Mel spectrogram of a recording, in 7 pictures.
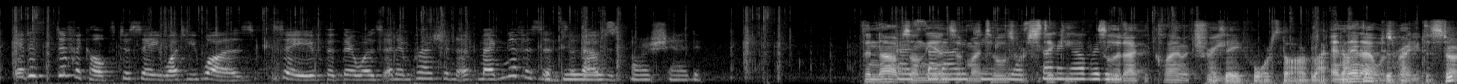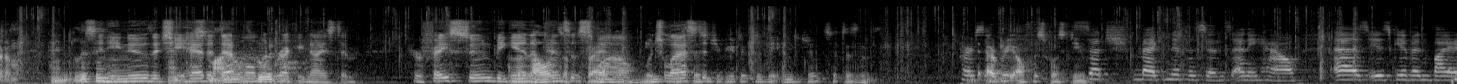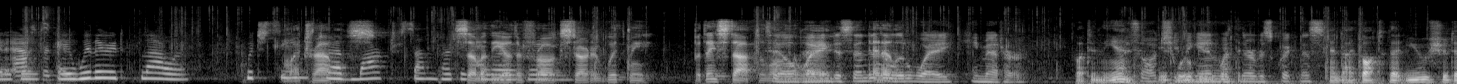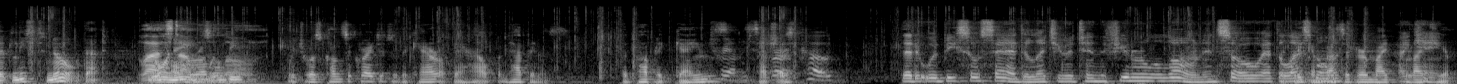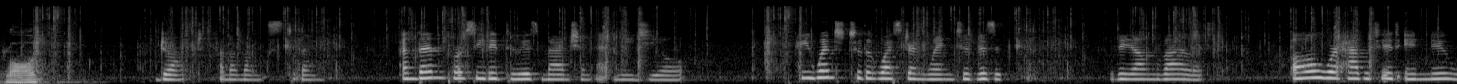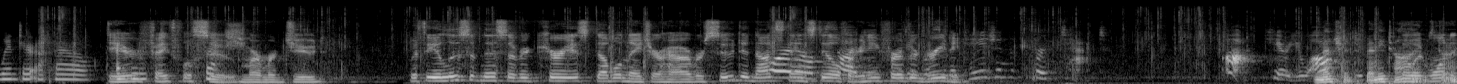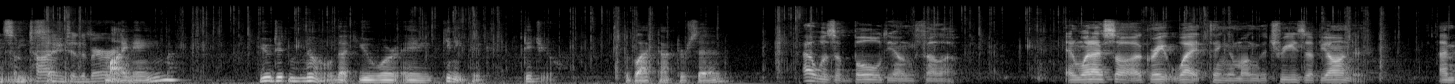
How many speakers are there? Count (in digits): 6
